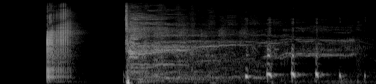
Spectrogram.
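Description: A short breathy blast, a brief pause, then a long raspy fart that trails off into a rhythmic run of five or six quick sputtering pops.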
